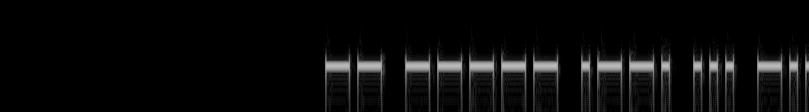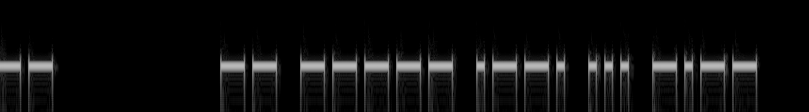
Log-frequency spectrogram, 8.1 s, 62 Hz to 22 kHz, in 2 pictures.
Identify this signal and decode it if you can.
Morse code, heard as a keyed tone, about 30 wpm, 700 Hz. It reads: M0PSY M0PSY
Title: DXCC-100 Call Signs - 5 Characters - Repeated 2x - 30wpm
